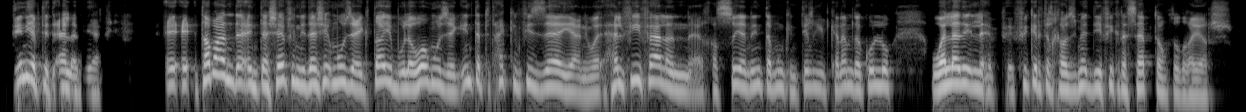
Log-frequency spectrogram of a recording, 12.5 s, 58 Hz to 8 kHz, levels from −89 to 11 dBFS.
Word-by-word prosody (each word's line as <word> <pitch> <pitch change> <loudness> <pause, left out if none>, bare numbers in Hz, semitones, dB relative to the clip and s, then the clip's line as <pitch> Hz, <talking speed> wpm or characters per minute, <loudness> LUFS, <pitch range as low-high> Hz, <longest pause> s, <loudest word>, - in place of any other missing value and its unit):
الدنيا 245 +1 +5
بتتقلب 175 - -1
يعني، 130 -1 -9 0.6
أ 200 +1 +2
أ - - -12
طبعًا 295 +6 +6
ده 210 -1 +2
أنت 190 0 +2
شايف 225 +5 +3
إن 195 -3 +1
ده 200 +1 +5
شيء 215 +3 0
مُزعج 190 -7 +1
طيب 225 -6 +1
ولو 165 0 +2
هو 220 +4 +5
مُزعج 170 -7 -3
أنت 220 0 0
بتحكم 220 -3 -7
فيه 205 - -4
إزاي 175 -3 +1
يعني 140 -3 -3
وهل 155 +8 -2
في 235 +5 +1
فعلًا 195 -10 0
خاصيّة 190 +7 -2
إن 175 -1 -3
أنت 185 -1 -3
ممكن 165 -5 -6
تلغي 175 +2 -6
الكلام 160 +4 -6
ده 160 -2 -2
كلّه، 185 +2 -2 0.4
والّا 180 +7 +7
دي 205 - +4
الح 170 -5 -1
ف - - -12
فكرة 190 +5 -4
الخواريزميات 165 +2 -1
دي 170 +1 -1
فكرة 165 -1 -5
ثابتة 165 0 -2
ما 130 - -7
بتتغيّرش؟ 120 -3 -7
180 Hz, 210 wpm, -23 LUFS, 155-205 Hz, 0.6 s, والّا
